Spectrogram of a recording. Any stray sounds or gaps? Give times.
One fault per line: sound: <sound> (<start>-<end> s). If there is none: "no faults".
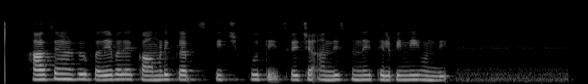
no faults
